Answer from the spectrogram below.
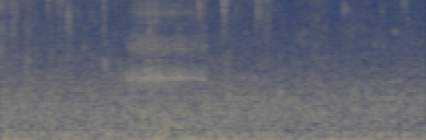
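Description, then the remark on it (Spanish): A sudden summer rain shower falling heavily on a garden, heard from a small gazebo: a steady, soft hiss with faint scattered drops pattering within the wash of sound, even throughout, no voices. “Este tipo de aguacero repentino suele ser corto aunque mirándote creo que desearía que durara para siempre.”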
